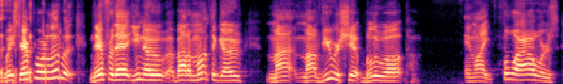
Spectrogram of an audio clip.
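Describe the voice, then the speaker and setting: The man's voice is high-pitched with ordinary pitch variation. He speaks at a fairly slow pace. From South Carolina. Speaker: hunting podcast host. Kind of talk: casual chat.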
